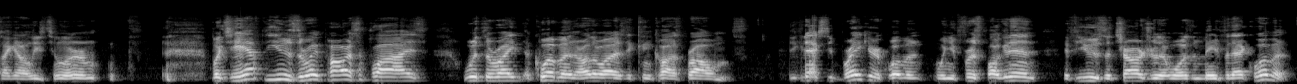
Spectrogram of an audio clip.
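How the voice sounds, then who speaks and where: A man giving a casual instructional product demonstration, speaking in a repetitive, emphatic way and often checking in with the listener. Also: on the high side. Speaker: product reviewer.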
